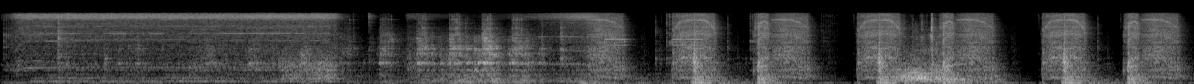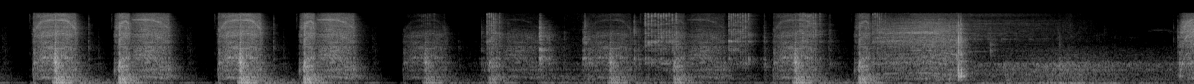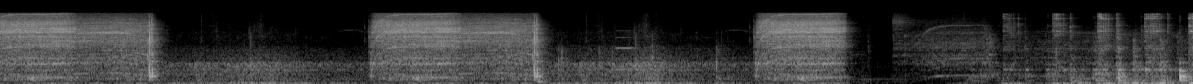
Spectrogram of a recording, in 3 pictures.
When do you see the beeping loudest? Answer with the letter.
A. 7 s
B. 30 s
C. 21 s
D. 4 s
A.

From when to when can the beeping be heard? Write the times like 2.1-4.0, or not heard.
5.9-7.0, 29.2-31.2.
